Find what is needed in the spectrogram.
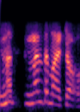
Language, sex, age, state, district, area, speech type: Malayalam, male, 18-30, Kerala, Idukki, rural, conversation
